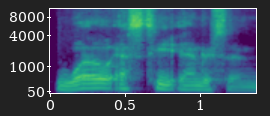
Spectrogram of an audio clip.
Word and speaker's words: WhoaST Anderson: I always pronounce this weird in my head. The @ is WhoaST Anderson, WHOASTANDERSON.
